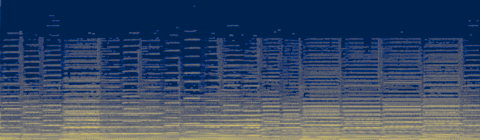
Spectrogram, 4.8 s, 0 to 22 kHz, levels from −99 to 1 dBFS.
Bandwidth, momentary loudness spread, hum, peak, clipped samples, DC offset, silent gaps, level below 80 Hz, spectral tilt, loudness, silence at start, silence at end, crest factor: 15.5 kHz; 5 LU; none; -6 dBFS; under 0.1%; under 0.1%; none; -32 dBFS; -4.5 dB/octave; -20 LUFS; 0 s; 0 s; 16 dB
